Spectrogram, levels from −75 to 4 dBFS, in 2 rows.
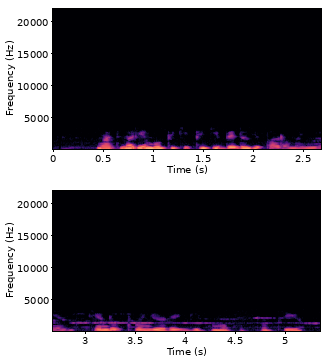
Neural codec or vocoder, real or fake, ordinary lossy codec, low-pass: none; real; none; 3.6 kHz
